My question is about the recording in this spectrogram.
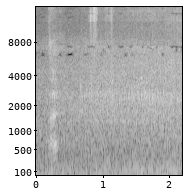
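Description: A motor vehicle's engine running steadily, heard as a low hum.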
